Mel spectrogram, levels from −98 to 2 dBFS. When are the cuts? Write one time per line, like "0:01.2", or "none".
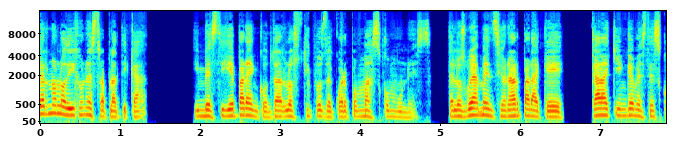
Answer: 0:05.0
